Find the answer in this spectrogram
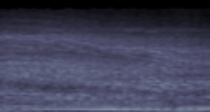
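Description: Cinematic soundtrack: a steady low drone under a faint hissing sweep that falls slowly in pitch.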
